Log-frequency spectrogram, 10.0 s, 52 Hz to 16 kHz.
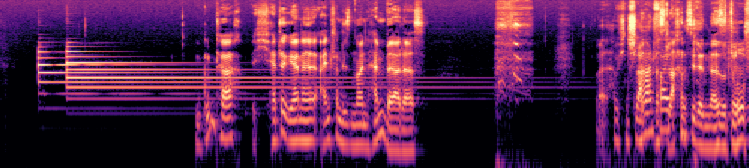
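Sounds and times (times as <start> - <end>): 
doorbell two-tone ding-dong chime: 0.5 - 8.8
speech: 2.6 - 5.7, 8.0 - 9.9
laughter: 6.6 - 7.2.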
